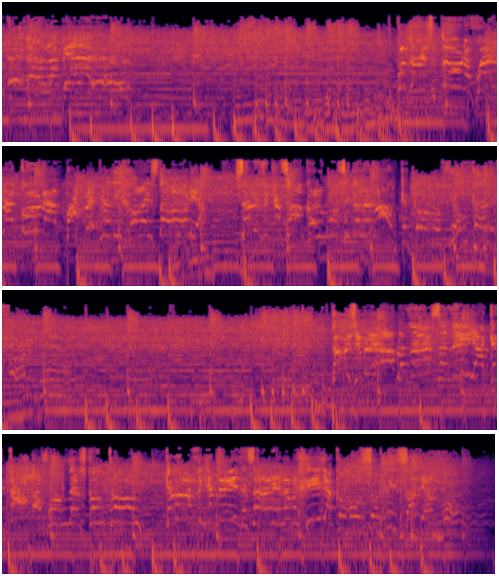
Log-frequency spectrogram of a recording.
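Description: A rock song plays loud and steady, with full-band instruments, a sustained bass line and a singing voice weaving through it for the whole stretch, with no talking over it.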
